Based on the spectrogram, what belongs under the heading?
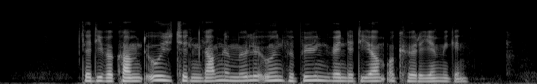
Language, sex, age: Danish, female, 32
